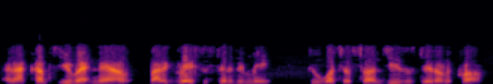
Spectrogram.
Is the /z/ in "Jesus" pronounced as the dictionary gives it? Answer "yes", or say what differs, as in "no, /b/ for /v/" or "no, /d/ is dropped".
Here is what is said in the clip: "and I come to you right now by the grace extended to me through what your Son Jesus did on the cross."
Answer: yes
